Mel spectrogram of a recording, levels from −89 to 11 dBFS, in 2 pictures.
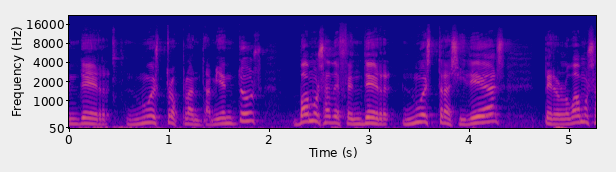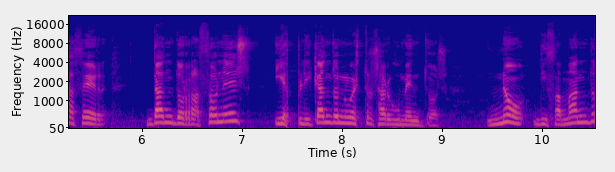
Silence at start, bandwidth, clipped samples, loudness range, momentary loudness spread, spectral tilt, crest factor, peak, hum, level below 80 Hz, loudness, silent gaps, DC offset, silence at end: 0 s; 17 kHz; under 0.1%; 2 LU; 10 LU; -4 dB/octave; 20 dB; -20 dBFS; none; -58 dBFS; -39 LUFS; none; under 0.1%; 0 s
